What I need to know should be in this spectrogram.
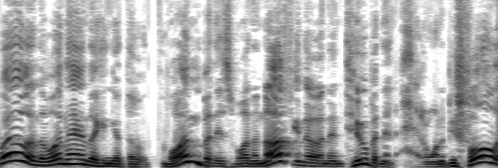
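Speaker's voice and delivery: put-on old man voice with pitch swinging up and down.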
